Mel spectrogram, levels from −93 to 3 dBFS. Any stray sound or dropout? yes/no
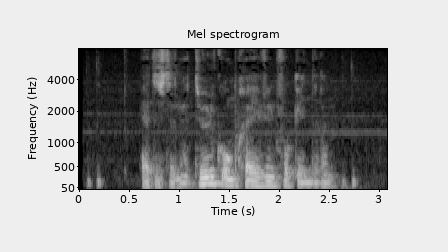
no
